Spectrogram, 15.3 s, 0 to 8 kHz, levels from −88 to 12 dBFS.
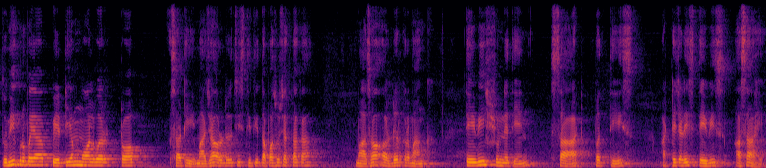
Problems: none marked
